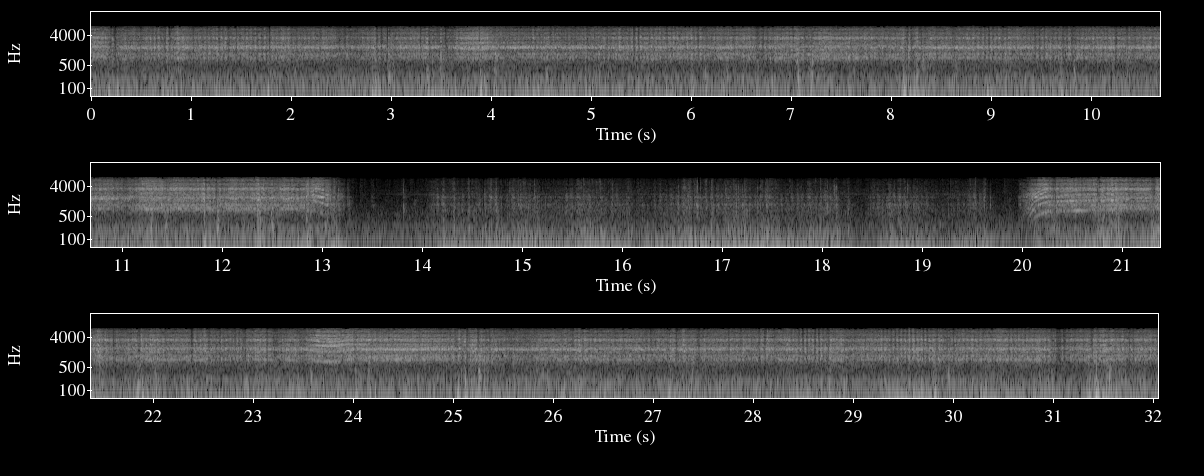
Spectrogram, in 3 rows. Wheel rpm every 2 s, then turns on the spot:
230, 230, 230, 230, 230, 230, 140, 10, 20, 20, 190, 230, 230, 230, 230, 230.
12-20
